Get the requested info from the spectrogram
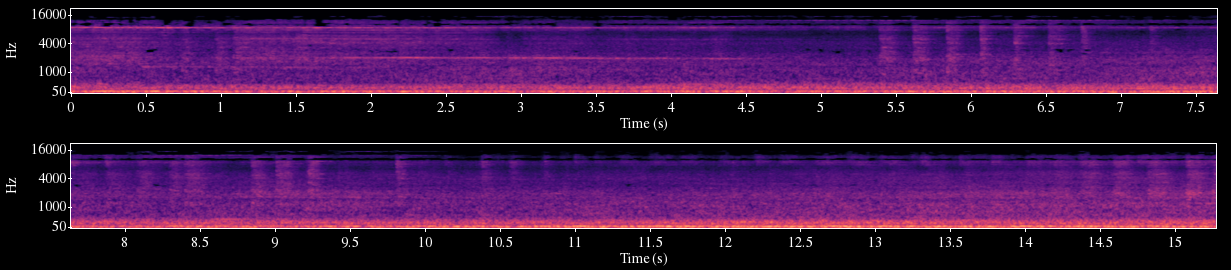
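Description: Double-stack intermodal freight train's well cars rolling past on curved track: a steady low rumble of steel wheels on rail. A faint high wheel squeal sounds in the first few seconds, and a stretch of rapid clicks comes about halfway through.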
